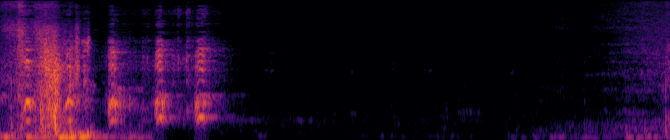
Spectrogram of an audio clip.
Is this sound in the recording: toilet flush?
no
